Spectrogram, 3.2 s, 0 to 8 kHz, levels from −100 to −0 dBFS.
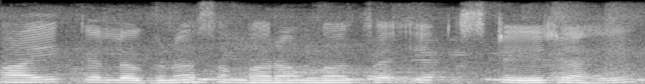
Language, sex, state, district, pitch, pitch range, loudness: Marathi, female, Maharashtra, Mumbai Suburban, 210 Hz, 195-225 Hz, -13 LUFS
